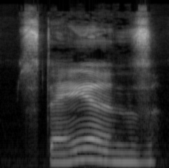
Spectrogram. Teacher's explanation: you touching your throats is it vibrating n yes it is so that means that s is going to vibrate it's going to make that z sound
